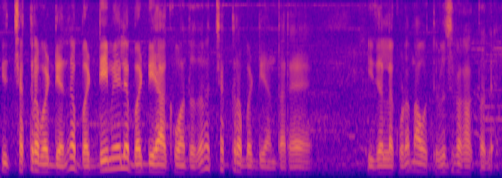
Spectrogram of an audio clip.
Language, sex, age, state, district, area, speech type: Kannada, male, 60+, Karnataka, Bellary, rural, spontaneous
